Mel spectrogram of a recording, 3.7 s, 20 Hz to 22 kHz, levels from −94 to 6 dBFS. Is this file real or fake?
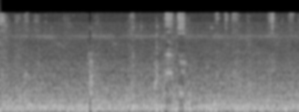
real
